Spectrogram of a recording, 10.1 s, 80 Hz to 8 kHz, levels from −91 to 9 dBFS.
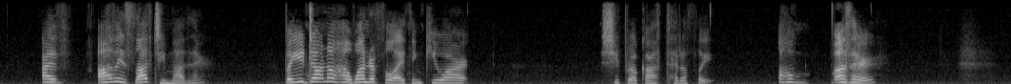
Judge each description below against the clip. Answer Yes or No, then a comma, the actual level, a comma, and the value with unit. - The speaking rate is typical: No, slow, 130 wpm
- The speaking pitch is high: Yes, very high, 275 Hz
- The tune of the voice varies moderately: Yes, average, 3.8 semitones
